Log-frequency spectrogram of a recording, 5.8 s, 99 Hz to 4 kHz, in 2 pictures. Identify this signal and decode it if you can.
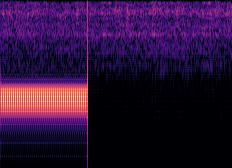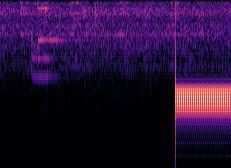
Ringback tone (North America), 440 + 480 Hz.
